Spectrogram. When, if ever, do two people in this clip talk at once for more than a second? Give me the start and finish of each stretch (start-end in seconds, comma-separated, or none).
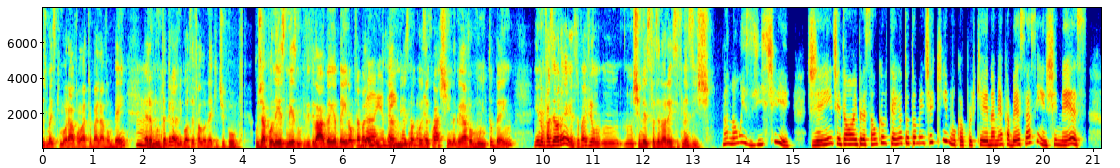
6.3-8.1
